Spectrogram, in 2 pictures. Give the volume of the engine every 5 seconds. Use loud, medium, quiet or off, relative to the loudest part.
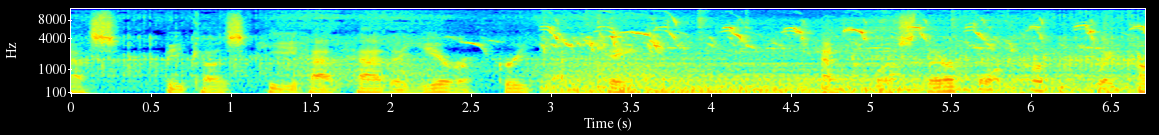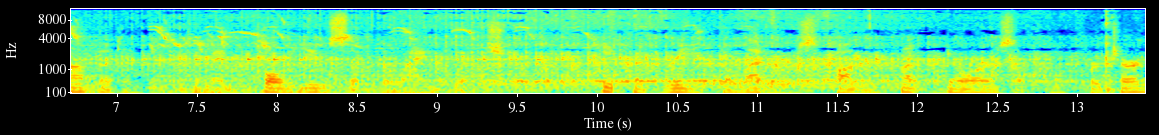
medium, loud, loud.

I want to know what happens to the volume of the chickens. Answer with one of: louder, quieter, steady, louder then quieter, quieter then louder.
quieter.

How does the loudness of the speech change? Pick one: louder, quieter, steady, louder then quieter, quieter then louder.
steady.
